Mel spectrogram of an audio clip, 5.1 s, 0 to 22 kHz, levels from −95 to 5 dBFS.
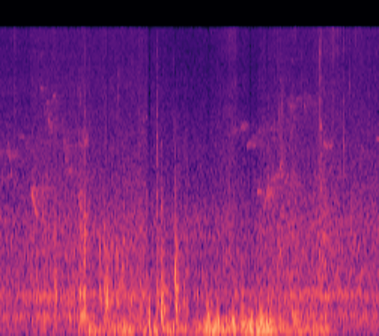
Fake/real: real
